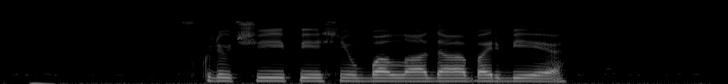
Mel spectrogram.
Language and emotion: Russian, angry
